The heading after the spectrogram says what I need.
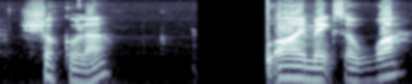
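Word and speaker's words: chat: sound exle we have ch H which in French makes a sh sound like in sha I makes a wa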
